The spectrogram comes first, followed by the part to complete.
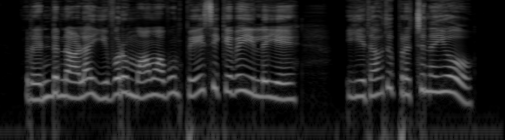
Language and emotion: Tamil, fearful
